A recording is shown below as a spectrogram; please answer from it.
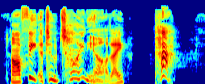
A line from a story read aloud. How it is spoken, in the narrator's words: It spat again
